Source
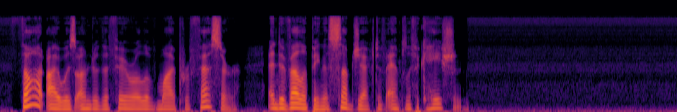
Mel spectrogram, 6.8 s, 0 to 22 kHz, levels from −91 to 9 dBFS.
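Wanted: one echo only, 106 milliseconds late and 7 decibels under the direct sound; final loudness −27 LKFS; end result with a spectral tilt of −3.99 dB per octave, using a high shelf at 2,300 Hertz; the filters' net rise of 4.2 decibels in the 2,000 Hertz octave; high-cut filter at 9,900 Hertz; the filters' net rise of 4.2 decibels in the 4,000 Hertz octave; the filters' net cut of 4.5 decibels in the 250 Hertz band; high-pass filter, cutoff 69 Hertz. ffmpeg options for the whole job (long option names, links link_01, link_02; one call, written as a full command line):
ffmpeg -i in.wav -af "highpass=69,lowpass=9900,equalizer=frequency=250:width_type=o:gain=-6.5,equalizer=frequency=2000:width_type=o:gain=6.5,highshelf=frequency=2300:gain=-4.5,equalizer=frequency=4000:width_type=o:gain=8.5,aecho=1:1:106:0.447,volume=2dB" out.wav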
